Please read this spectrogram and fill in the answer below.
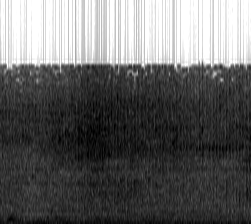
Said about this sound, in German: Schon so furchtbar laut hier. Warum? Was auch hier wieder läuft, sind Autos.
